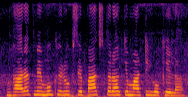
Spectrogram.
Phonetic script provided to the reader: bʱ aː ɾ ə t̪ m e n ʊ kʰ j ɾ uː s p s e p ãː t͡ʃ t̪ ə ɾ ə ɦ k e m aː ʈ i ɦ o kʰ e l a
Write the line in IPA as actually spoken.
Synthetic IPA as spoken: bʱ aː ɾ ə t̪ m e m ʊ kʰ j ɾ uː p s e p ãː t͡ʃ t̪ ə ɾ ə ɦ k e m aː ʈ i ɦ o kʰ e l a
